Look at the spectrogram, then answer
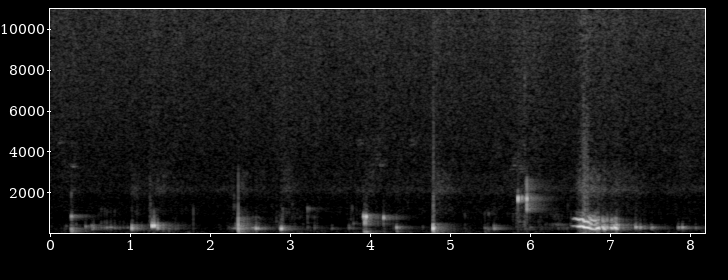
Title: Stomach growl.I Tried Monitoring it!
